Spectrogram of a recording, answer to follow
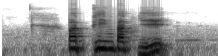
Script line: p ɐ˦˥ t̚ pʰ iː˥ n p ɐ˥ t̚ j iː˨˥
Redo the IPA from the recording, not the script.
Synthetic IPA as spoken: p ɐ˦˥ t̚ pʰ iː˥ n p ɐ˥ t̚ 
